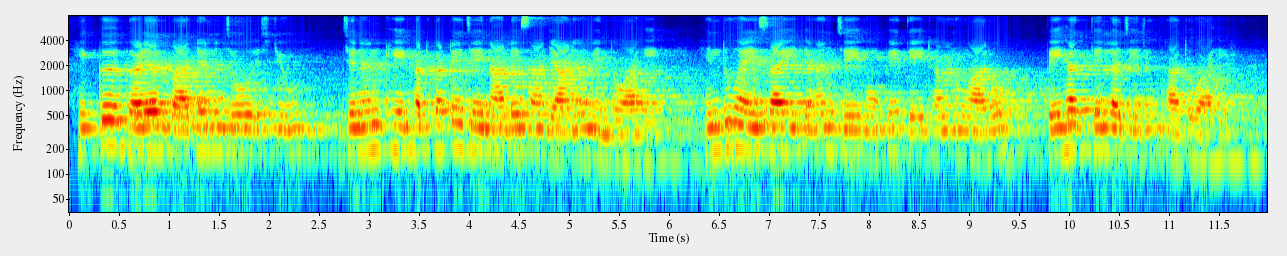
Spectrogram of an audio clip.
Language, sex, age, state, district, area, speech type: Sindhi, female, 45-60, Gujarat, Junagadh, rural, read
